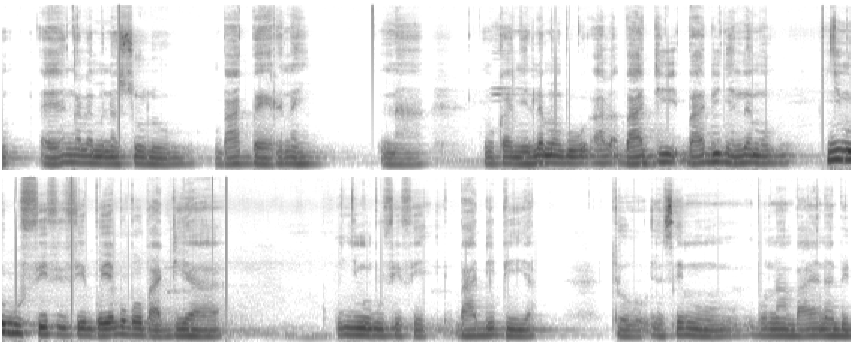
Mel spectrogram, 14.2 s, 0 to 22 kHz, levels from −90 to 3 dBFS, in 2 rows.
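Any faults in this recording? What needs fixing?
Word clock ticks run through the speech from 0.15 s to 14.1 s: sharp clicks of uneven strength, about ten per second, around a hundred in all. The receiving device is free-running against its source, with a clock error on the order of 200 ppm, so every time the two clocks slip a full sample, one sample is dropped or repeated and the neighbouring samples are misread. On a spectrogram these show as evenly spaced thin vertical lines across the whole band; on a zoomed waveform, as single-sample discontinuities at a regular interval. Prevent it by locking the receiving device to the incoming digital signal or to a shared word clock, or by passing the stream through a sample-rate converter.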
